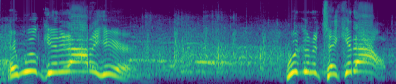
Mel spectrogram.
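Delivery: high, loud preaching, pitch leaping up; full-force preaching. Real, not acted. Preacher declaring to the congregation that fear is rooted out, full-force preaching. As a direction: preach it out at a shout.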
